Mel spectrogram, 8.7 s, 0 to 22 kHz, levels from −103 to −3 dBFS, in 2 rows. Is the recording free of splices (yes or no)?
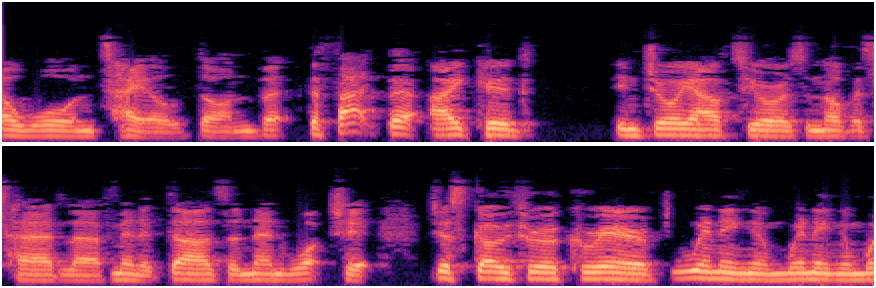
no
